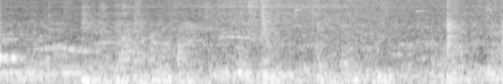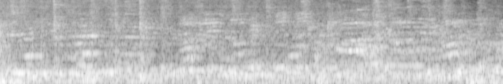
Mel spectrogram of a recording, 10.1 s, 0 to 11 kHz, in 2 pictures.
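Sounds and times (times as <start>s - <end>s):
music: 0.0s - 10.0s
young children's voices: 0.0s - 10.0s.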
